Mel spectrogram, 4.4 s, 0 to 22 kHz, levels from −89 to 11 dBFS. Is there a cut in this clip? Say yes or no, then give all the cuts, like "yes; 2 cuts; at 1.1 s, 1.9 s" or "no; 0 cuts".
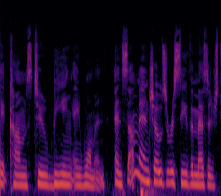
no; 0 cuts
